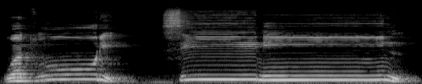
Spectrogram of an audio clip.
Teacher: جب واو ساکن ہو اس سے پہلے حرف پہ پیش ہو تو اس کو واو مدہ کہا جاتا ہے، اور یہاں بھی ایک الف کے مقدار پہ مد ہوگا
